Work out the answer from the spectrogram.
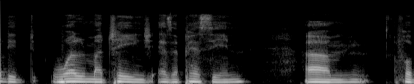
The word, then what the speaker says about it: Wilma: When I say one, I heard the name, I thought they were mispronouncing the name, they incorrectly pronouncing the name, and and also when I saw you, I thought this must be Vilma. Definitely, it can't be Wilma, right? And when I said Vilma, you said no, I'm not Wilma, I'm Wilma.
